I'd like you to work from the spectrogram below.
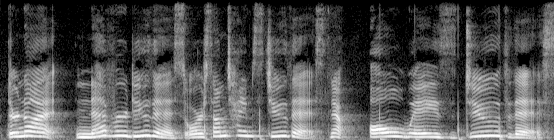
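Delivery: firm, insistent teacher emphasis; emphatic. Real, not acted. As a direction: hammer home always do this. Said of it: "I don't know how to say it more emphatically".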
